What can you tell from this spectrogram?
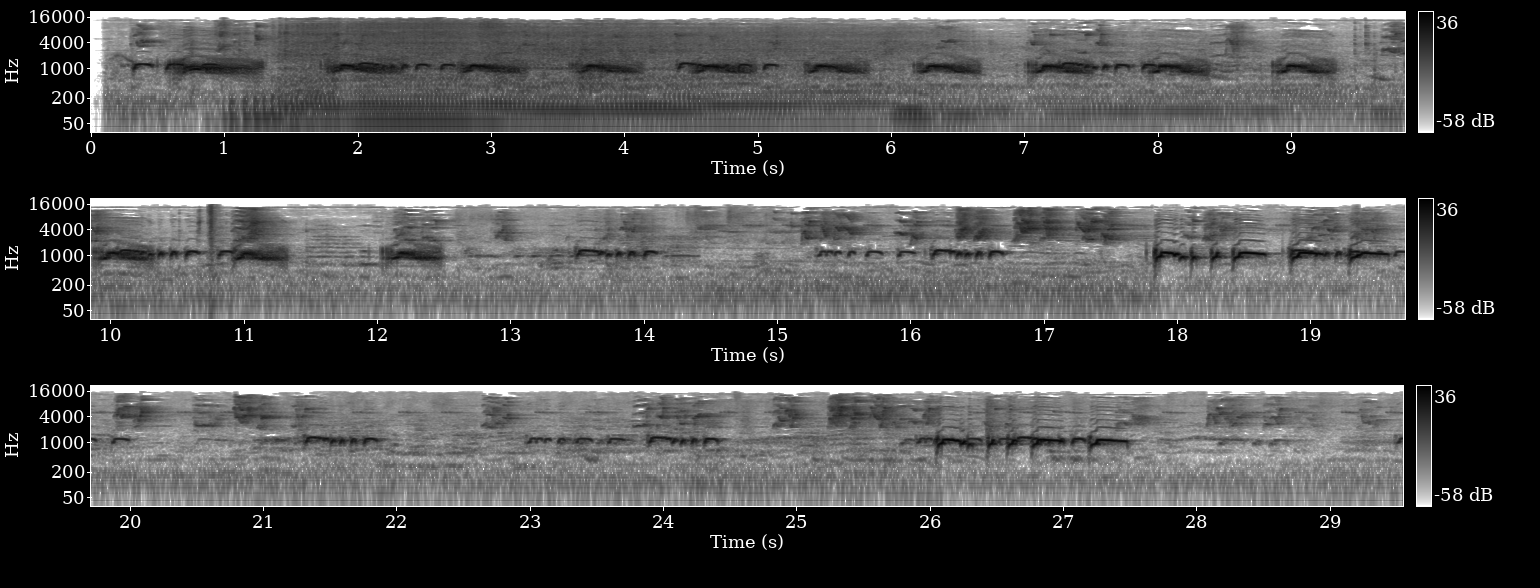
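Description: Zebra dove of the silver colour form cooing: short, rolling, stuttering phrases repeated about once a second, then at longer gaps. Higher, sharp chirps of small birds come in from about a third of the way in.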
